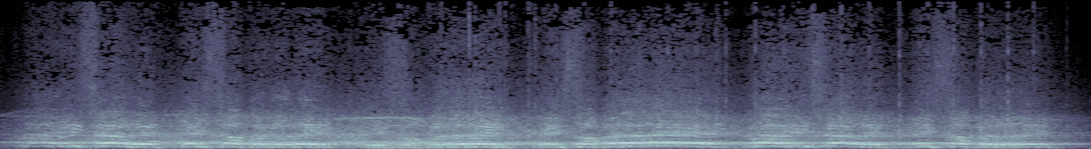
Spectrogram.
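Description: football fans chanting

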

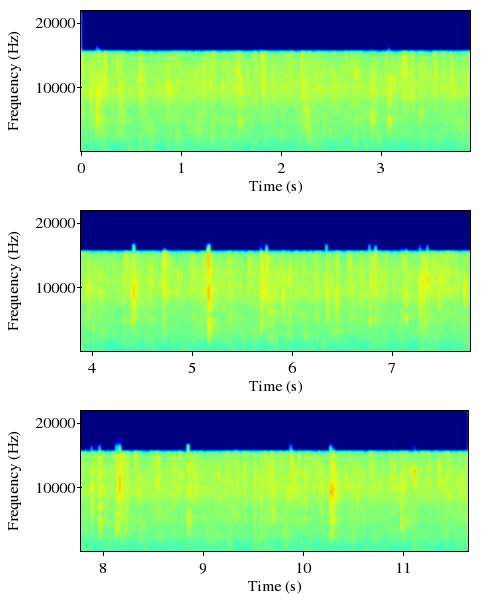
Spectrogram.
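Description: rain falling

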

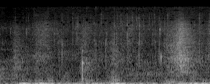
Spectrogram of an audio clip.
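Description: food sizzling

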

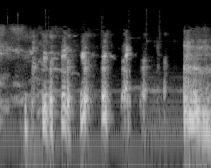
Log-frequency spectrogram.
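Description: cough

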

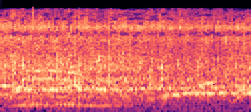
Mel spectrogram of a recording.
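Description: audience applause

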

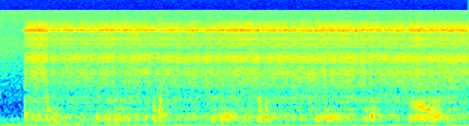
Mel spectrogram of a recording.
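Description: split second heart sound

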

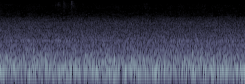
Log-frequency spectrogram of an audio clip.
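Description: diesel car engine running

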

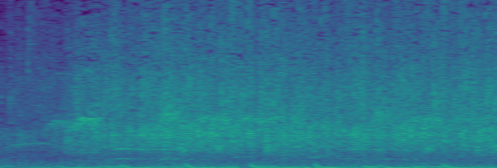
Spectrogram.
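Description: audience applause

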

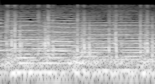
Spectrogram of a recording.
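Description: horse hooves clip-clopping

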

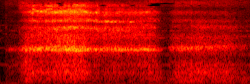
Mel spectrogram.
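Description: labored wheezing breathing

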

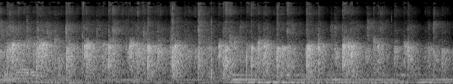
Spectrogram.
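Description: audience applause

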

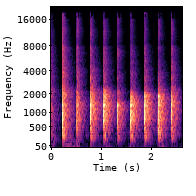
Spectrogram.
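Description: clapping

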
